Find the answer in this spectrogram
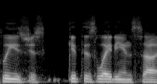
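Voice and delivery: plain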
